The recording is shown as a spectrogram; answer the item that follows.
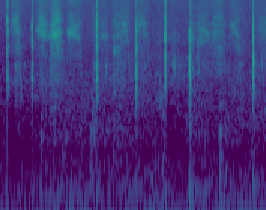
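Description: Chalk on a blackboard while a word is written: a faint, quick, irregular run of small ticks and scrapes as the chalk strikes and drags across the board.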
